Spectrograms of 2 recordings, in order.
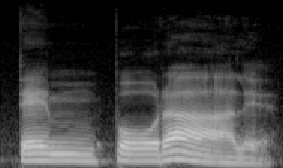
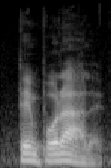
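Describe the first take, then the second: First: Temporale very slowly, syllable by syllable; slow model pronunciation. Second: Said in the usual way. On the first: Shown as a demonstration. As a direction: stretch out temporale, longest on the stressed a. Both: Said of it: "The accent is on".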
